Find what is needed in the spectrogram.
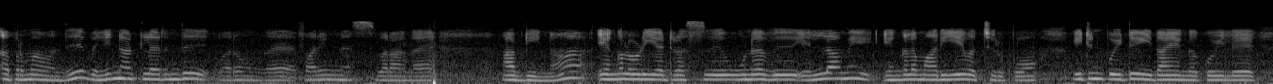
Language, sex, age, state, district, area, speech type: Tamil, female, 30-45, Tamil Nadu, Viluppuram, rural, spontaneous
